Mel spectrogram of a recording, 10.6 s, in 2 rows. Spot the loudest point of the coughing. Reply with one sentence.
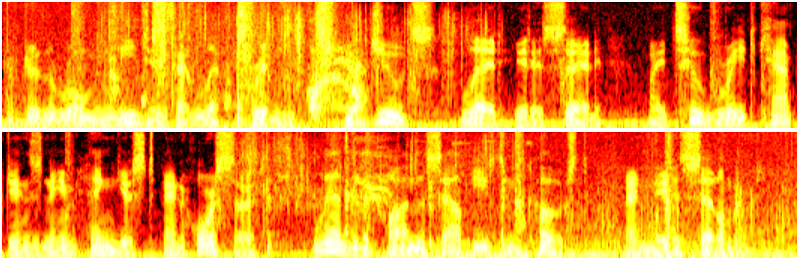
The loudest moment of the coughing is at 2 seconds.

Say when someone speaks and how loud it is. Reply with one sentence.
The talking can be heard from 0.0 to 10.4 s, at a steady volume.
